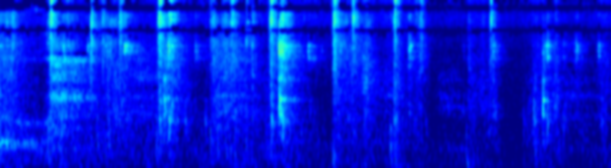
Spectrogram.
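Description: Quiet footsteps on a tile floor, a few soft taps about a second apart as a person walks toward a carpeted room.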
